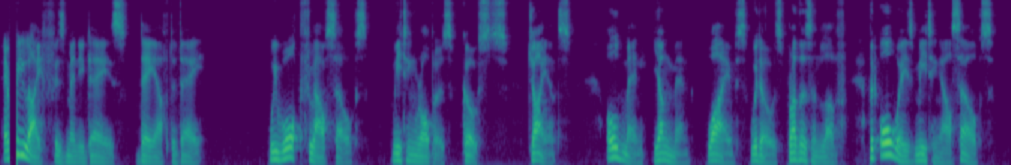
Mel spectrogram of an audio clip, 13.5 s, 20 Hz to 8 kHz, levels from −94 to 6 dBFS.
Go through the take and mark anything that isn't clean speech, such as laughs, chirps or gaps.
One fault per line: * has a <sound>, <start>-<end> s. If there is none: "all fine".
* has a dropout, 0.1-0.2 s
